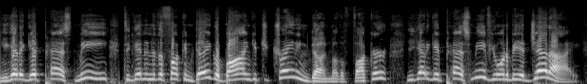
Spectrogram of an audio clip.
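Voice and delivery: loud, high, indignant tirade; heated, shouted comic outburst; worked-up rant. Retold or imitated. Worked-up rant about guarding his building.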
